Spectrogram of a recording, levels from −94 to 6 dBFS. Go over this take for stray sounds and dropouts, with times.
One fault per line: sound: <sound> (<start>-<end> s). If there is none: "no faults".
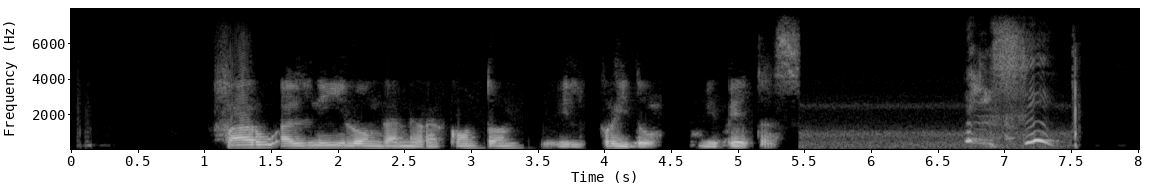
sound: sneeze (6.7-7.4 s)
